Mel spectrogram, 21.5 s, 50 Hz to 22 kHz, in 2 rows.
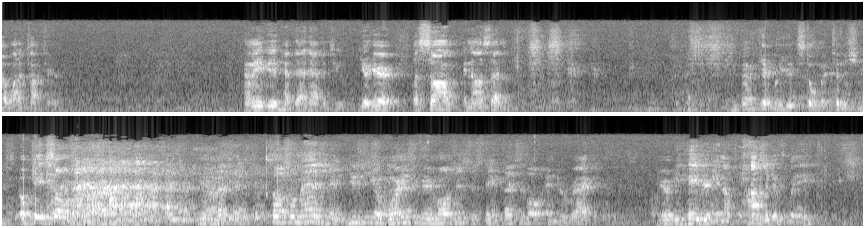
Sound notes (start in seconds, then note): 6.5 sniffs; 11.3 audience laughs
